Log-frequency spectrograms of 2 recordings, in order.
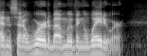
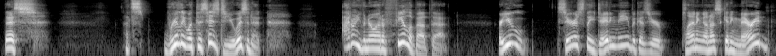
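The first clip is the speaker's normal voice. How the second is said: higher, hurt and incredulous; upset girlfriend; 7 semitones higher than usual. Acted. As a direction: ask it in disbelief, voice climbing. Sadie's voice, upset.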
